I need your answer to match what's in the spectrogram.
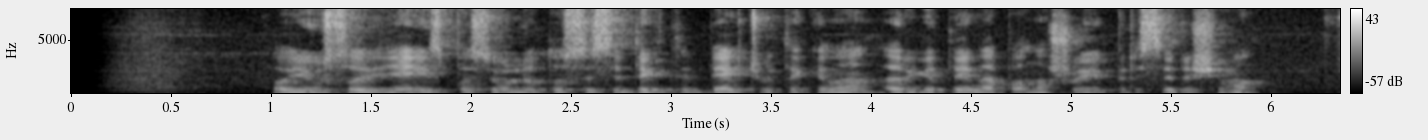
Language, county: Lithuanian, Klaipėda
